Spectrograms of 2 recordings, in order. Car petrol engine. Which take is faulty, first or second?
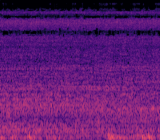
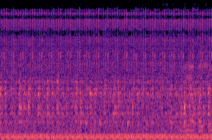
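second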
